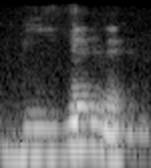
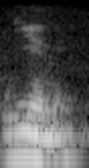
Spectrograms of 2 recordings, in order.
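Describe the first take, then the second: First: The i is a separate full vowel syllable. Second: The i glides quickly into the next vowel. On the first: The speaker calls it wrong. "no decimos vi, viene" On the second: The speaker calls it right. "decimos viene"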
